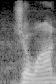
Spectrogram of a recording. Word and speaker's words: Jhoan: It's Joaw Duran is the way he says it. There's no H. No. And it's not a it's not a yo and there's no H in there.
